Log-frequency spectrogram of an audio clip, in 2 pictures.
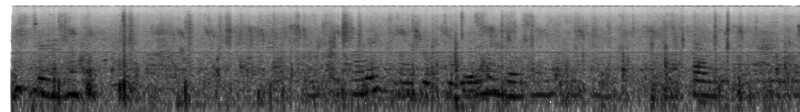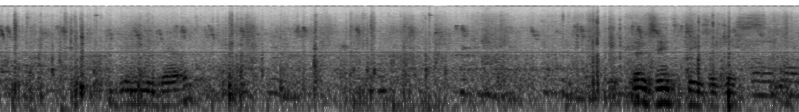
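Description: Footsteps shuffle on stone.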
